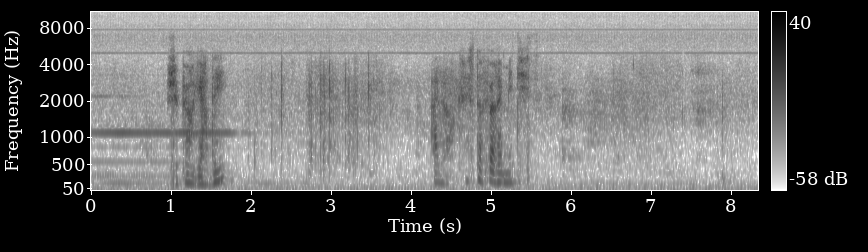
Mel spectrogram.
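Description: An older woman speaks earnestly.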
